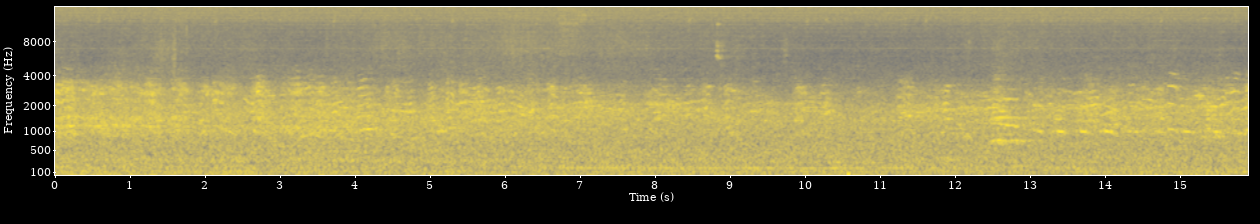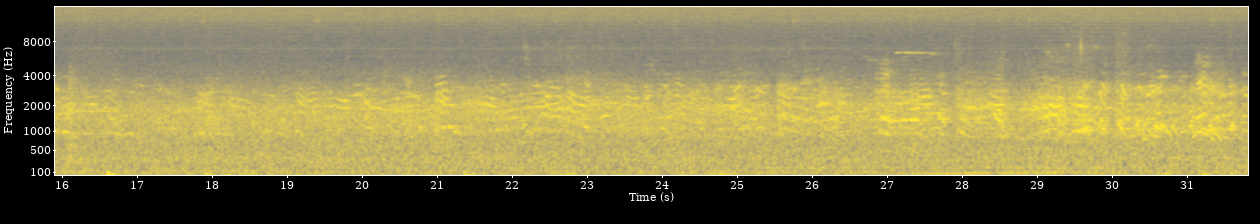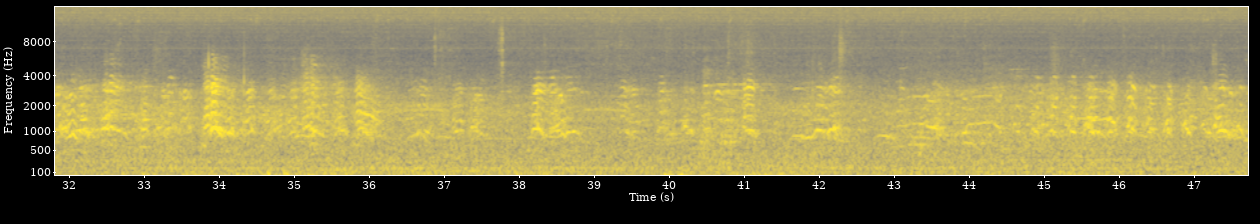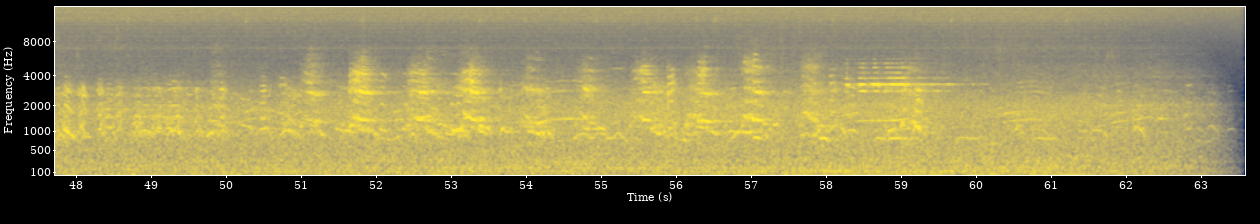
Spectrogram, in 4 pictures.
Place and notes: Endoume, Marseille, France - Vallon des Auffes
Seagulls at twilight - ORTF with Okatava mics
By FSS Crew: Clément Lemariey & jérome Noirot- SATIS University of Provence
16 March 2012, 20:00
